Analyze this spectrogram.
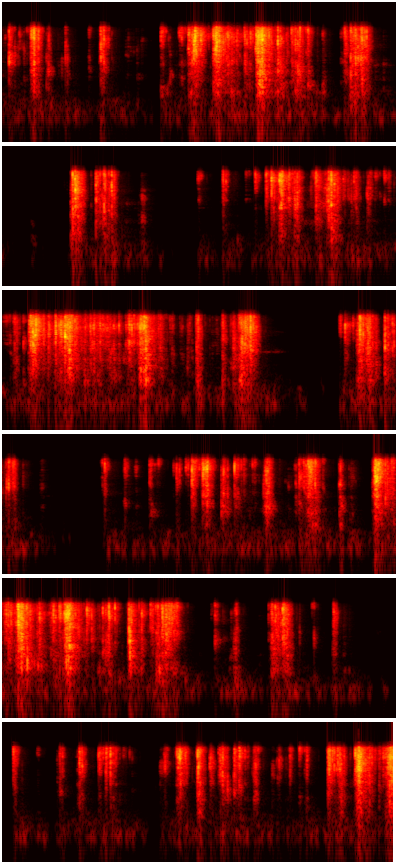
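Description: Foil trading-card pack wrappers being torn open and crinkled by hand, in irregular crackling bursts of a second or two with short pauses between them.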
